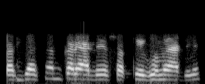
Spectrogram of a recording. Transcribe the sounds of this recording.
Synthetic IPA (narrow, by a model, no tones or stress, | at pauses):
əɾd̪əɾsənkəɾjad̪esəkʰːeɡʱumjad̪e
